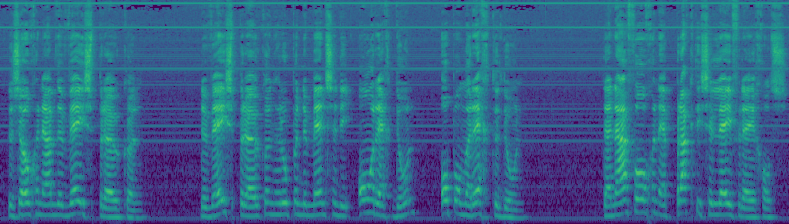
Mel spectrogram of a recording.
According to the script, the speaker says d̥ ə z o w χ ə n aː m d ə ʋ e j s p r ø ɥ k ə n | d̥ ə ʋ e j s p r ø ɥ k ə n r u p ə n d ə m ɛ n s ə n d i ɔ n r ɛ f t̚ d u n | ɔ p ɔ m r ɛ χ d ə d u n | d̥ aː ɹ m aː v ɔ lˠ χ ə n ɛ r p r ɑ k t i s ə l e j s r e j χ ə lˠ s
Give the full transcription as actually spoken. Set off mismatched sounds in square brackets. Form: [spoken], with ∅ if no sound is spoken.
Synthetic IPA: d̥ ə z o w χ ə n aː m d ə ʋ e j s p r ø ɥ k ə n | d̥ ə ʋ e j s p r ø ɥ k ə n r u p ə n d ə m ɛ n s ə n d i ɔ n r ɛ [χ] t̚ d u n | ɔ p ɔ m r ɛ χ [t] ə d u n | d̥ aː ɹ [n] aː v ɔ lˠ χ ə n ɛ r p r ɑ k t i s ə l e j [f] r e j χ ə lˠ s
